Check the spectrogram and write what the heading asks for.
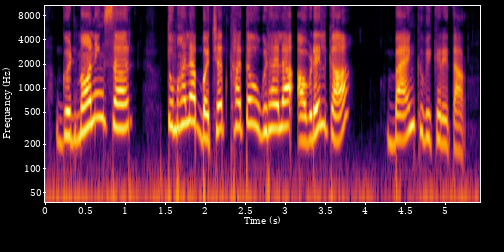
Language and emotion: Marathi, happy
